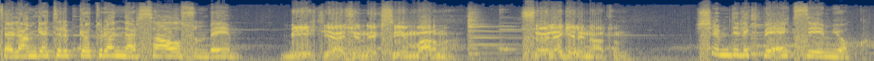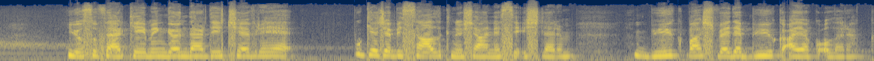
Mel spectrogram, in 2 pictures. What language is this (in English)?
Turkish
